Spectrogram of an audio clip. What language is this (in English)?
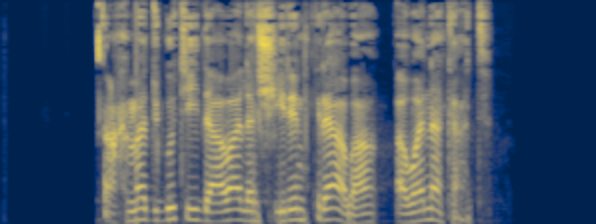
Central Kurdish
